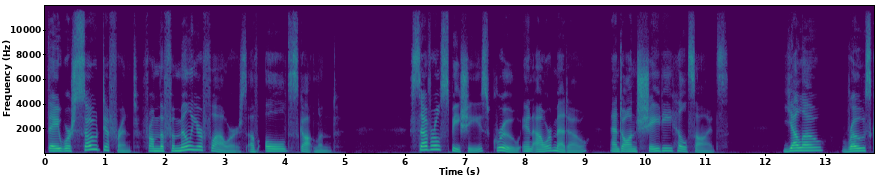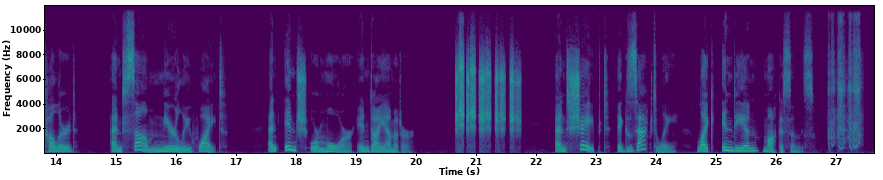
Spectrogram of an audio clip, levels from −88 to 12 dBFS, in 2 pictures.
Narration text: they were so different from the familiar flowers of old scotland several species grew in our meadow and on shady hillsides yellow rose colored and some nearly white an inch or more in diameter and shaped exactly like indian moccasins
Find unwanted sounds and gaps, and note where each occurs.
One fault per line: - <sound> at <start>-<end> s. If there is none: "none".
- laugh at 20.7-21.8 s
- squeak at 26.9-27.5 s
